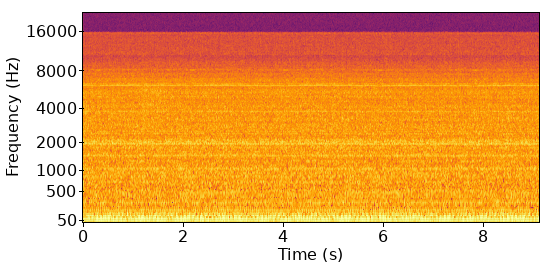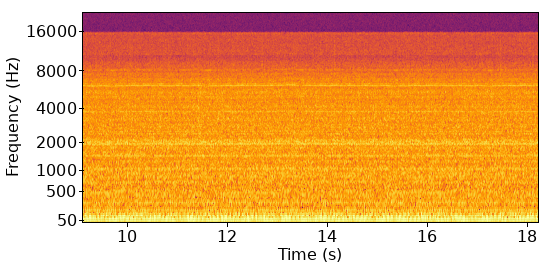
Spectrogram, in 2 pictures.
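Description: A tractor engine drones steadily at a constant low pitch.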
